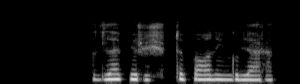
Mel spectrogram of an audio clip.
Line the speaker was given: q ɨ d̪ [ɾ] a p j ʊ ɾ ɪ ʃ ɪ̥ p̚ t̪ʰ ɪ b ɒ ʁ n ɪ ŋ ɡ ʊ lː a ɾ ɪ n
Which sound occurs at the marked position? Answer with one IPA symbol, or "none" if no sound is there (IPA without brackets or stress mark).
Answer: l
